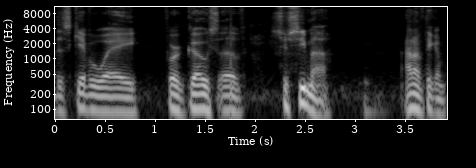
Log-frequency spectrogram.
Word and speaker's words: Tsushima: giveaway for ghost of tsushima i don't think i'm pronouncing that correctly um sushima all right so like a silent t almost it's like tsushima yeah hey rook hey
